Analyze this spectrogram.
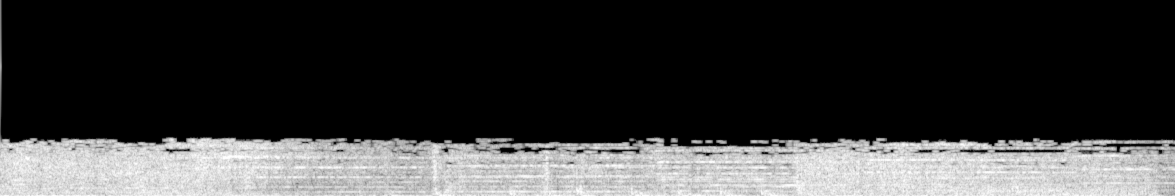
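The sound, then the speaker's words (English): A subway train roars along the rails in a loud, steady rumble, with a high metallic squeal rising over it for a few seconds midway before the rumble carries on alone. “I think pretty impressive miniature work when it comes to the subway stuff.”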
